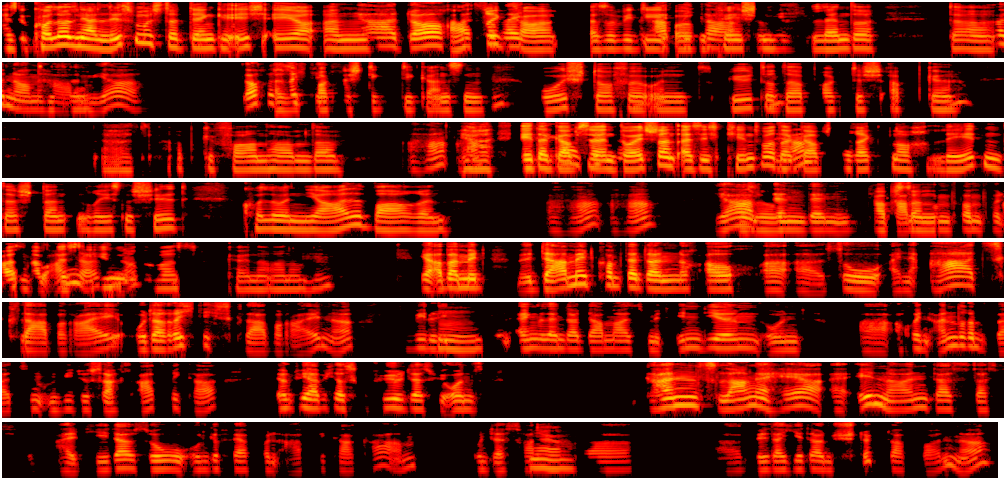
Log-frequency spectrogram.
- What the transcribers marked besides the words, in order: unintelligible speech; unintelligible speech
- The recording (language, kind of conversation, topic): German, unstructured, Was denkst du über den Einfluss des Kolonialismus heute?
